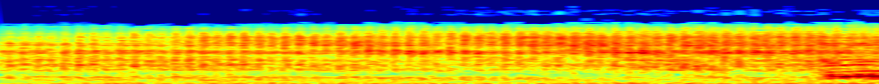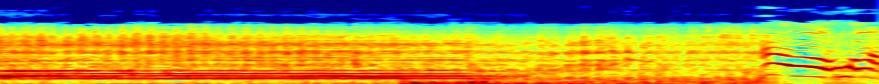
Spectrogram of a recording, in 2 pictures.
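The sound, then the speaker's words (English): An approaching steam train roars loudly, its steady rumbling chug filling the scene, while a long, sustained whistle blast sounds in the middle; a voice cuts in briefly at the end. “See if it make them come to their senses and stop this train.”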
